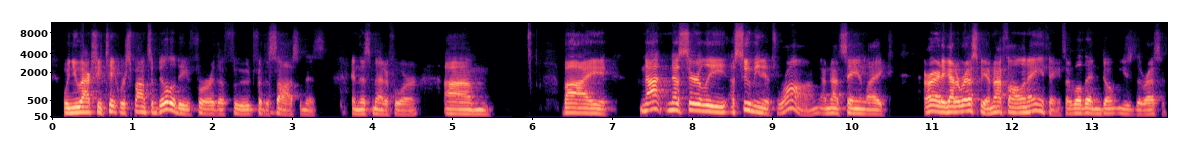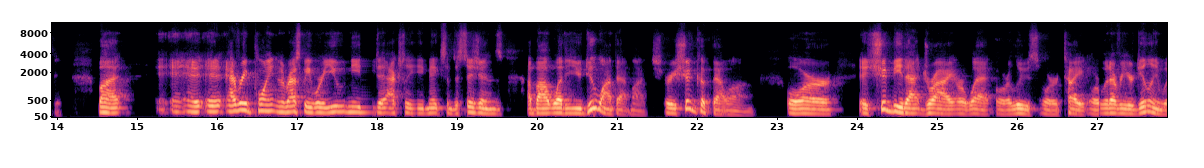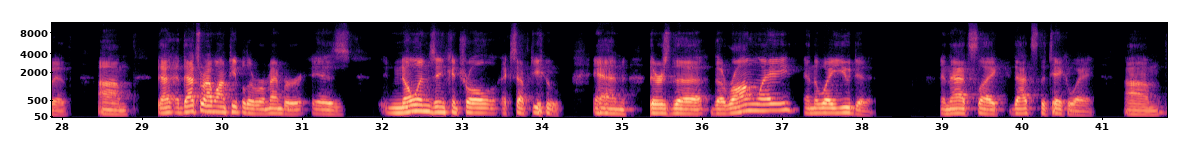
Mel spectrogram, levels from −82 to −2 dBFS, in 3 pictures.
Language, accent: English, American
